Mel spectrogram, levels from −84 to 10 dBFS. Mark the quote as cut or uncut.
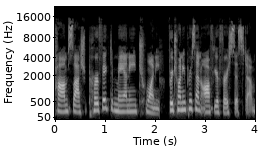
uncut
